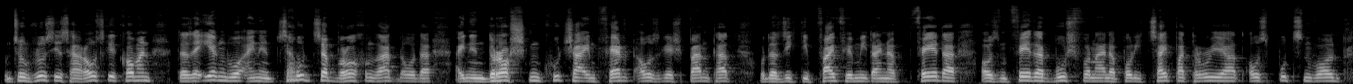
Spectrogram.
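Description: A man's voice: a little high, fairly even intonation, moderate pace, hardly any pauses, pitched above the performer's own voice, lightly acted. A man voicing a good-natured soldier orderly who talks amiably and rambles on deferentially. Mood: rambling.

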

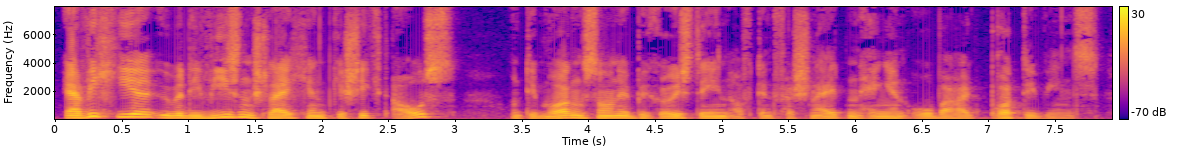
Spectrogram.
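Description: A man narrating a comic novel as an audiobook reader, in a low, even storytelling manner. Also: moderate pace.

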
